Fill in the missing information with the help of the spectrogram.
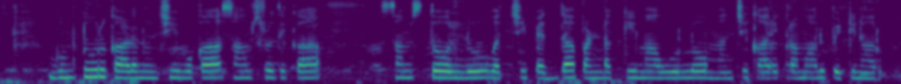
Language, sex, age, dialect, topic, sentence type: Telugu, female, 18-24, Southern, banking, statement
